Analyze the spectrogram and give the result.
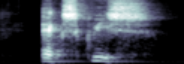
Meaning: exquisite
- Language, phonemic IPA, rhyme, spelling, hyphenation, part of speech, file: Dutch, /ɛksˈkis/, -is, exquis, ex‧quis, adjective, Nl-exquis.ogg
